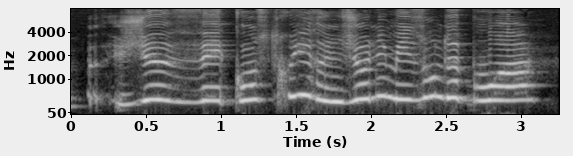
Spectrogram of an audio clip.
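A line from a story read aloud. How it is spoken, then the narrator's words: Cried out. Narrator (French): s'écria-t-il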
